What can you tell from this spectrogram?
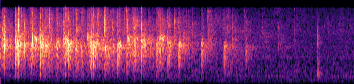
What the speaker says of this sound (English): Another big round of applause for our Mayor's Youth Advisory Council.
